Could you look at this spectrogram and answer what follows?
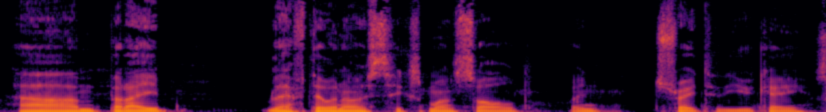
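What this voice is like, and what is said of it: English accent. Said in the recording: “originally from England ... So this is a real accent”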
